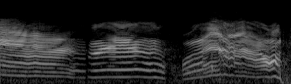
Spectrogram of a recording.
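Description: A cat meows three times in quick succession, each call long and drawn out with a rising then falling pitch, loud with no talking.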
